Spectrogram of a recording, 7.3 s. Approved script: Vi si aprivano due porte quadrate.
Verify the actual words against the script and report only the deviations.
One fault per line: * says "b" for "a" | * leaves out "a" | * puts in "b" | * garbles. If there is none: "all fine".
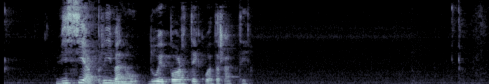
all fine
